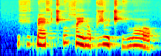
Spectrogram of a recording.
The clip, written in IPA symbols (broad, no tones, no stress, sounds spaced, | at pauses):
x e̤ k͡p æ x t͡ʃʼ o̤ χ e l ɔ p ʒ ɵ t͡ʃʼ e̤ β ɔ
